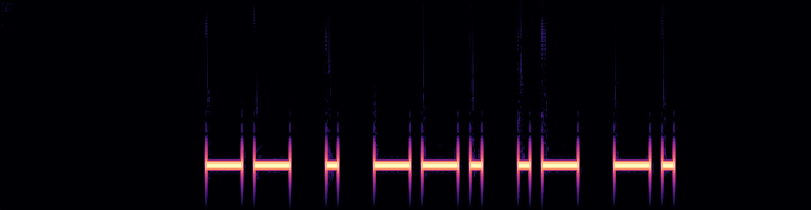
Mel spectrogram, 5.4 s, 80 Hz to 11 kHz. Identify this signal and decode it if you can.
Morse code, heard as a keyed tone, about 15 wpm, 700 Hz. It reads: MEGAN
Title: USA Common Names - 15wpm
